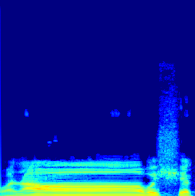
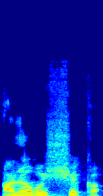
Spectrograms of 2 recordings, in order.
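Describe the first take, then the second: First: The second vowel is drawn out long. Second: The second vowel is short. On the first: The speaker calls it wrong. "ಆಡು ಭಾಷೆಯಲ್ಲಿ ಎಳಿತೇವೆ ನಾವು, ... ಅಂತ ಎಳಿತೇವೆ" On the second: The speaker calls it right. "ಇದು ಸರಿಯಾದ ಪ್ರಯೋಗ"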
